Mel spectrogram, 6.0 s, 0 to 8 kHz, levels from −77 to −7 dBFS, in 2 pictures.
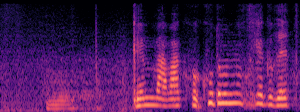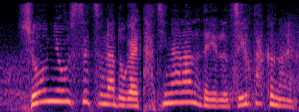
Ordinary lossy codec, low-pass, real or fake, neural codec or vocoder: AAC, 32 kbps; 7.2 kHz; fake; codec, 16 kHz in and 24 kHz out, 0.4 kbps, LongCat-Audio-Codec, fine tuned four codebook decoder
